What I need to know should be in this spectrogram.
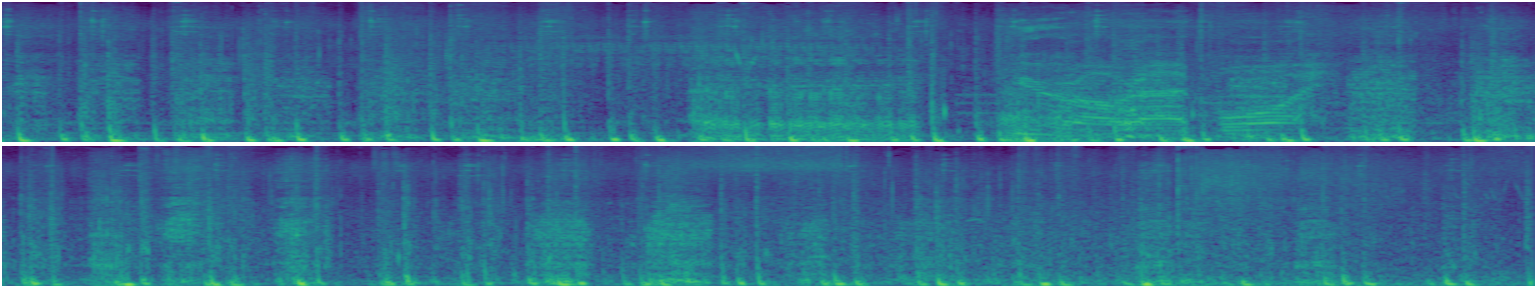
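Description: A horse gallops steadily, its hooves thudding on a dirt track.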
